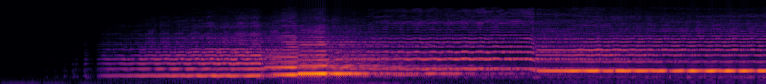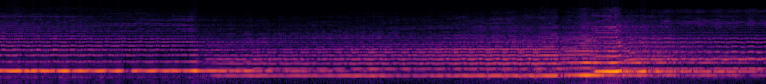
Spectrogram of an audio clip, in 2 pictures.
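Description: Violin playing a slow melody of long held notes with vibrato, entering about a second in and moving to a new note every few seconds.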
